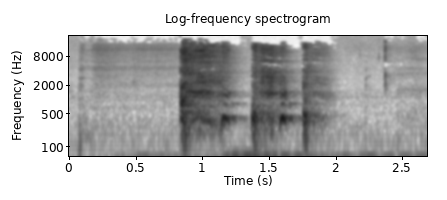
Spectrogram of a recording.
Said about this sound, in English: You were out of school being sick, so you have to pardon any coughs that happen. Like this.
